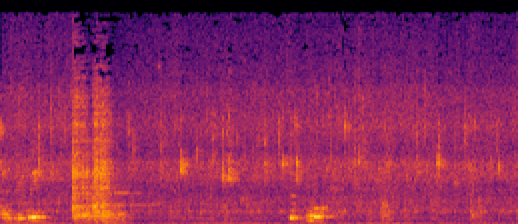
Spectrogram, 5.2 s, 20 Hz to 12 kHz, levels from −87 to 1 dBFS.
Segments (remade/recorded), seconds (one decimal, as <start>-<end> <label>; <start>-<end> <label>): 0.0-5.2 recorded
